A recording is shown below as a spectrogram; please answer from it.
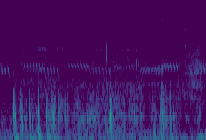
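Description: Crickets chirping in a faint, rhythmic pulse, with a few soft knocks of footsteps while walking.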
